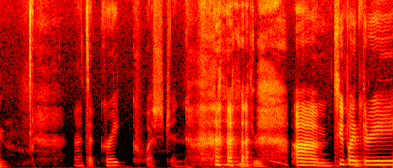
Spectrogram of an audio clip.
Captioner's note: chuckles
